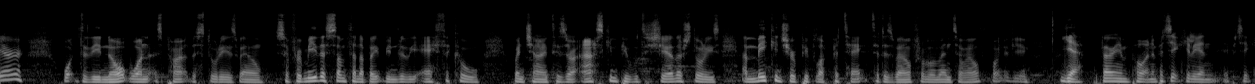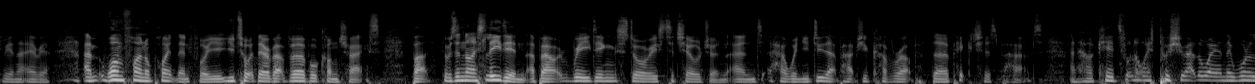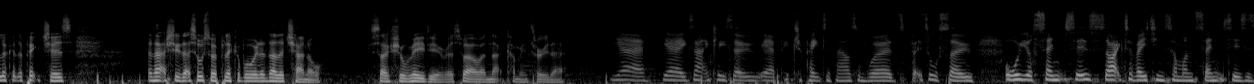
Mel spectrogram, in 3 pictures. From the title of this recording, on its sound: LIVE from the Scottish Fundraising Conference 2022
